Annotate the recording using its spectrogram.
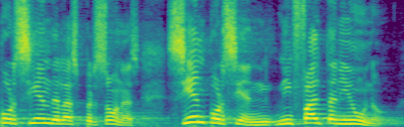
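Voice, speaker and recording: A loud man's voice, extremely high in pitch, with lively intonation at a fairly slow pace. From Argentina. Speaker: guest preacher, physician. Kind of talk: sermon.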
